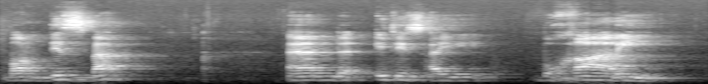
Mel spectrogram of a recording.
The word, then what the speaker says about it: Bardizbah: Now, Bardizbah, I have said it in this way because there is a difference among the scholars how to say the name, Bardizbah or Bardizbah, but I've said it according to the most authentic sources, Bardizbah, and it is a Bukhari.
